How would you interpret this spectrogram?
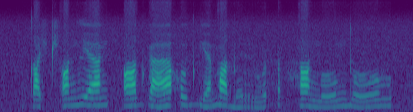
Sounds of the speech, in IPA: t ɑ˩˥ ʃ t͡ʃʼ ɑ˧˥ ŋ lʲ aː˧˥ ŋ t͡ʃʼ ɑ˧˥ d ɡ aː˩˥ χ u˧˥ d ɡʲ a˩˥ m ɑ˦˨ d ə̤˦˨ r u˩˥ ħ | h ɑ˦˨ ŋ oː˩˥ ŋ d oː˩˥ v

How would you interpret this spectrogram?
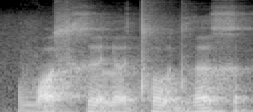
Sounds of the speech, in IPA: v ɔ˩˧˩ s x ɘ˧˩ l ə˨˩˦ tʰ o˧˩ dʱ ə˦˥ x

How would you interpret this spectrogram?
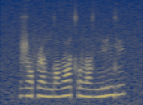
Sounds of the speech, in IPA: ʐ ɔ f ɭ ɔ l n d o ðˤ o tʼ o l ɔ z n y n d y

